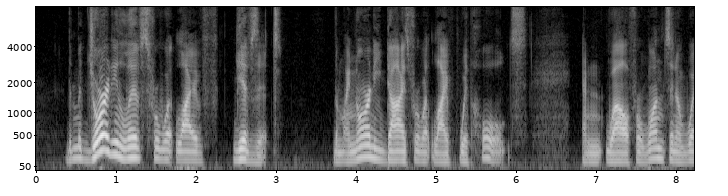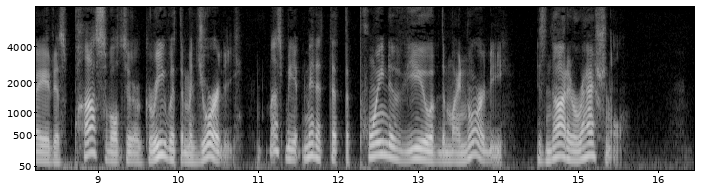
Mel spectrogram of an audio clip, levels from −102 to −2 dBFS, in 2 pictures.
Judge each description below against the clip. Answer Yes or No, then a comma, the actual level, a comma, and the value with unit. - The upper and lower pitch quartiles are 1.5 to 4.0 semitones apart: No, average, 5.3 semitones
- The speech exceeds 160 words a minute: Yes, average, 170 wpm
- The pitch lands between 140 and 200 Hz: No, low, 120 Hz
